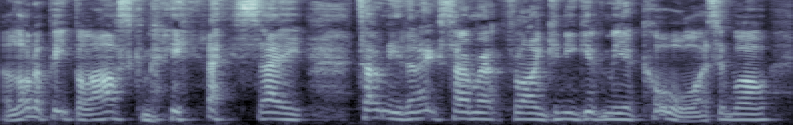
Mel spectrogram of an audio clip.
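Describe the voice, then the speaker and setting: A fairly high-pitched British man with a notably bright, crisp-edged voice converses over amateur radio at a moderate pace. Broadcasting from his home ham station, he is friendly, polite and openly keen.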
